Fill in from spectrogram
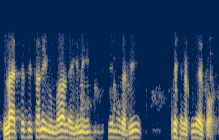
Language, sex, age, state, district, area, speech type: Manipuri, male, 60+, Manipur, Imphal East, rural, conversation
